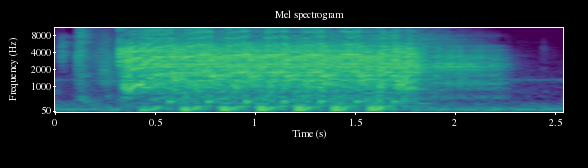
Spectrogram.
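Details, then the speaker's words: Freshly assembled Trailmaster 150 stroker single-cylinder engine, compression test with throttle held wide open, key-start cranking: quick, even starter cranking with steady pulses; reads around 200 psi at four cranks, healthy compression. "I'm going to go ahead and turn the key I'm going to do it at like five cranks because that's how I do all my Motors just to give me a baseline of where they're at"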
